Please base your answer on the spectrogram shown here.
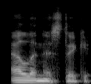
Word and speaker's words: Hellenistic: hellenistic helen helios elios the greeks would not aspirate the h the letter that we get from greek is that looks like an h is eta e and it would transliterate as eta eta so the hellenistic era is the el ellenistic era you know helios is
